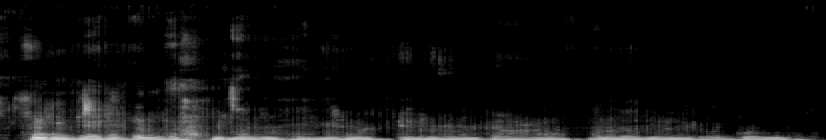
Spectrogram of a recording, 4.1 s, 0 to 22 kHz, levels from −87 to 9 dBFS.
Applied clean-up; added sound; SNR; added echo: neural mask model Resemble Enhance denoiser.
